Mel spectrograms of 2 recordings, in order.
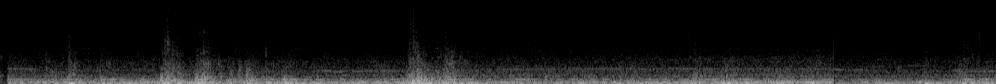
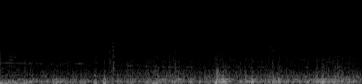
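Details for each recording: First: Manual Mazda driven over repeated small bumps: loose clattering rattle from the rear; rear bumper mounting clips and clip holes worn smooth, confirmed because it went quiet when tied down with rope. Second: Manual Mazda on rough road after the exhaust heat shield was trimmed and the bumper undertrays were tied up: low road rumble with dull thumps over bumps, no metallic rattle. Rattle occurred on continuous small bumps; it later returned from worn rear bumper clips.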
